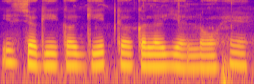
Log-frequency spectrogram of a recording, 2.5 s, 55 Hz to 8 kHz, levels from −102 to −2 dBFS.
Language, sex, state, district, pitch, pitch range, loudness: Hindi, female, Arunachal Pradesh, Longding, 170 Hz, 160-175 Hz, -17 LUFS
